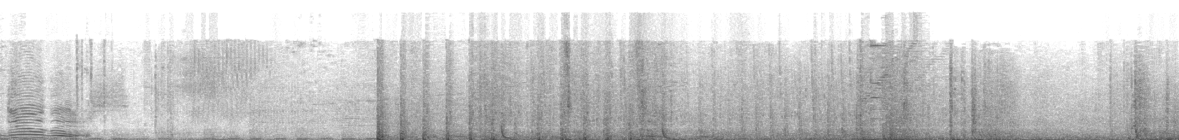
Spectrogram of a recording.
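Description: Rapid automatic gunfire and bursts of shots from the video game Mass Effect: Andromeda, dense and continuous for several seconds with overlapping blasts, under voices talking.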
